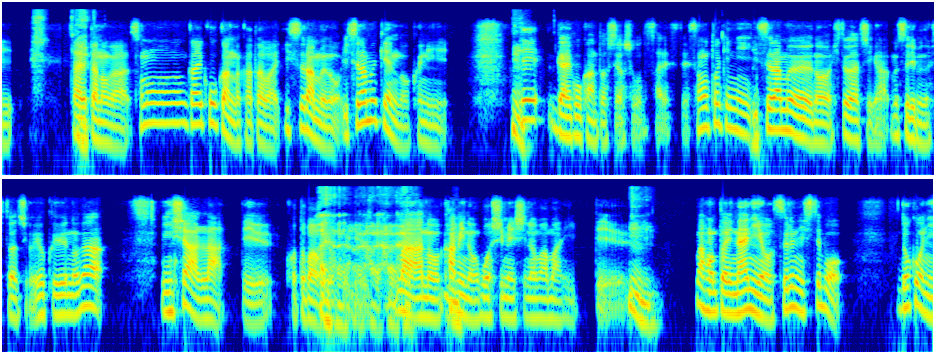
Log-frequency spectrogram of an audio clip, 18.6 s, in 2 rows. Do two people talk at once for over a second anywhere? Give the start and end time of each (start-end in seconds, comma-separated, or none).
12.4-14.0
